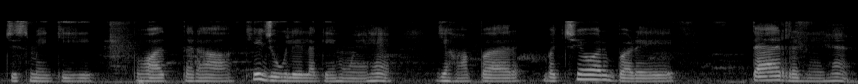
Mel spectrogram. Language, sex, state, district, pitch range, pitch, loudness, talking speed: Hindi, female, Uttar Pradesh, Etah, 150-165 Hz, 155 Hz, -34 LUFS, 125 wpm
